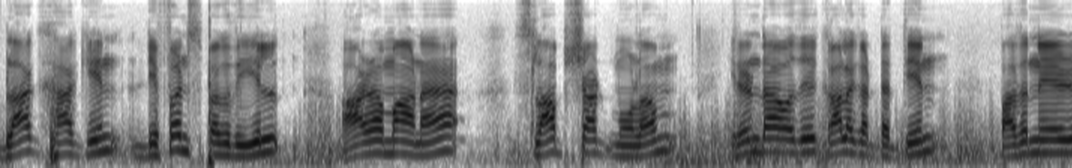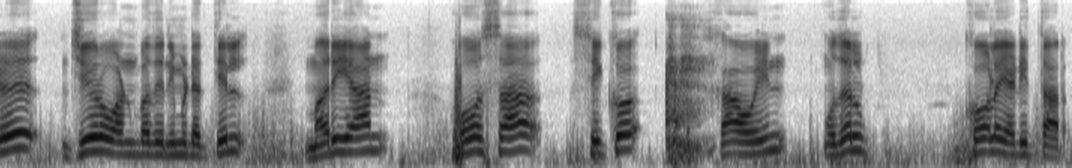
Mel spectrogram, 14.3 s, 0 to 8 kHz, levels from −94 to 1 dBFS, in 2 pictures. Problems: background sounds at intervals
